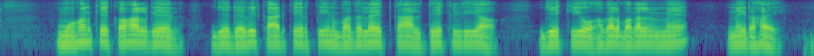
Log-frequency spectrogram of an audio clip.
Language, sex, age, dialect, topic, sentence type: Maithili, male, 31-35, Bajjika, banking, statement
